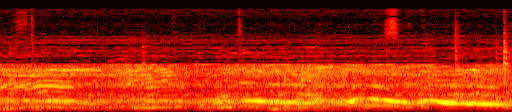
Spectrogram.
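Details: Whales calling in the ocean off Maui, with a young whale nearby: long tonal moans that glide up and down in pitch and overlap one another, set against a steady background hiss.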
